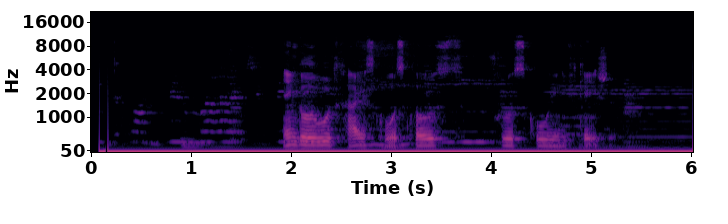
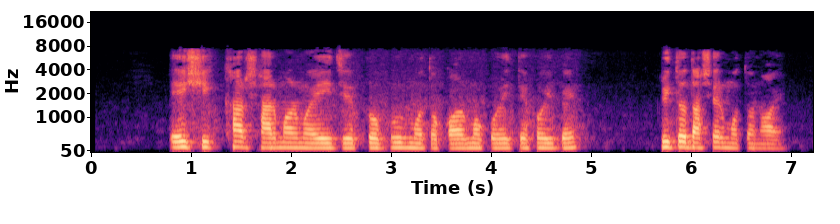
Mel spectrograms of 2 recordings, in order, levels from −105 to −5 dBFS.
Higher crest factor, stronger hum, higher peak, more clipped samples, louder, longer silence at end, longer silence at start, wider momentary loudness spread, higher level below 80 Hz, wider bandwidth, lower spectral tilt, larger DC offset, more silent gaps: about the same, 20 dB vs 20 dB; neither; second, -44 dBFS vs 0 dBFS; neither; second, -64 LUFS vs -19 LUFS; second, 0 s vs 0.3 s; second, 0.05 s vs 0.8 s; about the same, 10 LU vs 8 LU; second, -86 dBFS vs -56 dBFS; first, 10.5 kHz vs 7.6 kHz; second, -4 dB/octave vs -6 dB/octave; first, 0.1% vs under 0.1%; neither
